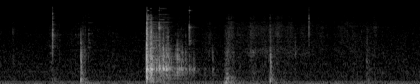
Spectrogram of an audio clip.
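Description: Metal hand tools and parts of a Carter RBS one-barrel carburetor being handled and set down on a workbench: scattered light clicks and clinks, with one louder metallic clank about a second and a half in that rings briefly.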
